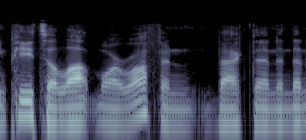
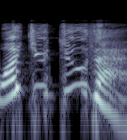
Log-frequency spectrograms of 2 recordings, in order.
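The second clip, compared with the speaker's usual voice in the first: very high, very loud, shrill, shocked anger; 9 dB louder than usual. Speaker retells confronting a woman who flushed a diamond bracelet: retelling angry, shocked dismay. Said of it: "Like angry and shocked and in utter dismay".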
